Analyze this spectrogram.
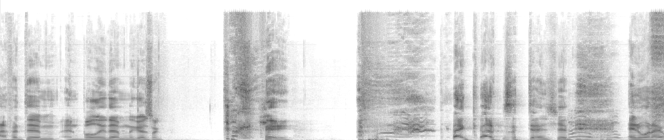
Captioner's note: laugh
